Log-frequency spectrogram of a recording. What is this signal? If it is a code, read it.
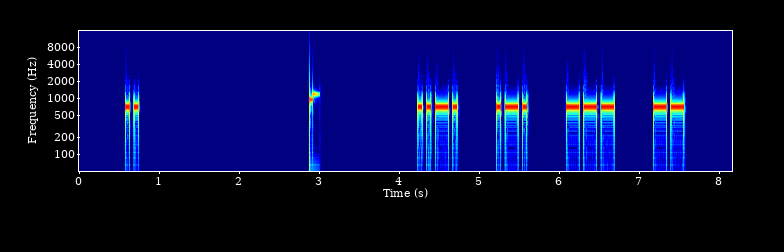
Morse code, heard as a keyed tone, about 22 wpm, spaced as for 13 wpm, 700 Hz. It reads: I FROM
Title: 3x Character Spacing - Top 300 Words - 22wpm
